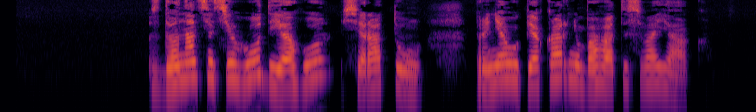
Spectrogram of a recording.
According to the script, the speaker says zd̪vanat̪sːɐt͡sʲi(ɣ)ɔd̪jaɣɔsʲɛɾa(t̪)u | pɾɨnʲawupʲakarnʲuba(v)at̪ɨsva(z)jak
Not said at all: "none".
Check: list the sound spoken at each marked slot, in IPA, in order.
ɣ, t̪, ɣ, none

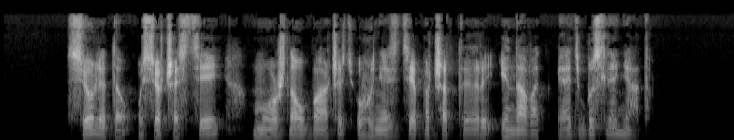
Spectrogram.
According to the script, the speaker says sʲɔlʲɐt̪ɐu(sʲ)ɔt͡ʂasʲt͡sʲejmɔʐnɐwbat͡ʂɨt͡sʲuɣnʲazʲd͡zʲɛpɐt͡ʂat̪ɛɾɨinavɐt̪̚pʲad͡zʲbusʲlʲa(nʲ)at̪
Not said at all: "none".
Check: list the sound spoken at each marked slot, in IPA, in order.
sʲ, nʲ

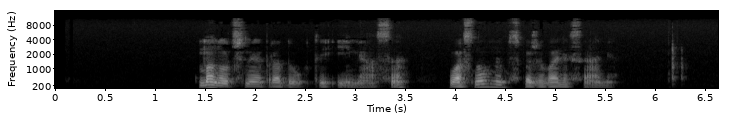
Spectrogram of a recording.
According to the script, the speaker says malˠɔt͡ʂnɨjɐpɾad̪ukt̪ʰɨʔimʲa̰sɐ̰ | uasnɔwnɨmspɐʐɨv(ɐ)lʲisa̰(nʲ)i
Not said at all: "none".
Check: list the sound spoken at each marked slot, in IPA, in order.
a, mʲ

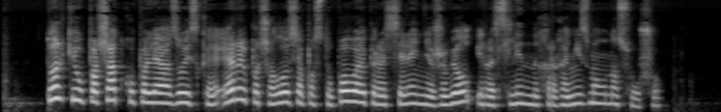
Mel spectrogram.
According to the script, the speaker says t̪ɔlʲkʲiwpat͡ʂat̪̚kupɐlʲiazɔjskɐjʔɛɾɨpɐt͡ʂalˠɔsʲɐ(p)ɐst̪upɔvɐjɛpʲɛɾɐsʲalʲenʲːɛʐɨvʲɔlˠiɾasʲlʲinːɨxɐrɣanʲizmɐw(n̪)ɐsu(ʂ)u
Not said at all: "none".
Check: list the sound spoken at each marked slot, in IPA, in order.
p, n̪, ʂ

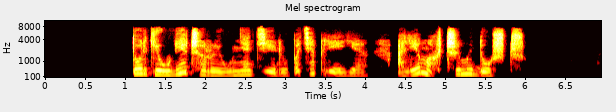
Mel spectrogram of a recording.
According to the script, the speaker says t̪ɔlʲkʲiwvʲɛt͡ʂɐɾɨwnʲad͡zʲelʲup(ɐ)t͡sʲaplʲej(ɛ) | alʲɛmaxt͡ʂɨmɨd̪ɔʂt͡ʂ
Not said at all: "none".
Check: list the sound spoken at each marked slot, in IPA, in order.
ɐ, ɛ

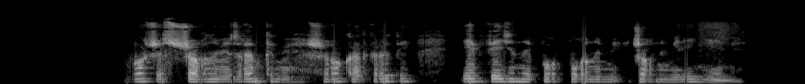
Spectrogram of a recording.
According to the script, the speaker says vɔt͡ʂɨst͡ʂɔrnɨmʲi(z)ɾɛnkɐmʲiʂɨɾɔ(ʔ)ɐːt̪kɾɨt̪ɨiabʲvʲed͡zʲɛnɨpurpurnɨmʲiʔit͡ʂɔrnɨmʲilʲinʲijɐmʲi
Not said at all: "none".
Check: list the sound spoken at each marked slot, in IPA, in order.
z, k

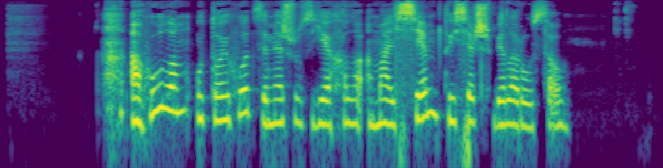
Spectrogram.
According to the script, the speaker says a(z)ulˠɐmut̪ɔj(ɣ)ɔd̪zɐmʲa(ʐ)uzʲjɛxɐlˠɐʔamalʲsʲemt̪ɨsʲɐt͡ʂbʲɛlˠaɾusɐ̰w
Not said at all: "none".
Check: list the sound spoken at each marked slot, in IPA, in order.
ɣ, ɣ, ʐ

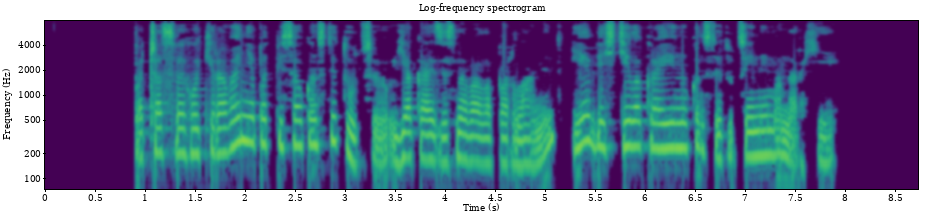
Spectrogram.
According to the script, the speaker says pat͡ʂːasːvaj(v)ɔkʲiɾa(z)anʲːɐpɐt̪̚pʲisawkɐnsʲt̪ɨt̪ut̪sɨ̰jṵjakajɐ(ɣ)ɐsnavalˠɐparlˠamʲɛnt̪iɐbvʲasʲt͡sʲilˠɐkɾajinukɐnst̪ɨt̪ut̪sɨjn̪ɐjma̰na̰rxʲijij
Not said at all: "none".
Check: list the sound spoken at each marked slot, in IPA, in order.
ɣ, v, z

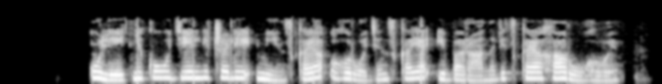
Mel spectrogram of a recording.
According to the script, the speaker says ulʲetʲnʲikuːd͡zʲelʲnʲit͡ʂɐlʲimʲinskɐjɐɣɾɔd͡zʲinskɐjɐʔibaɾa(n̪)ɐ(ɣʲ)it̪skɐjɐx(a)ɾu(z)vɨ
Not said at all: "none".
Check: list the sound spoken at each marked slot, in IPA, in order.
n̪, vʲ, a, ɣ

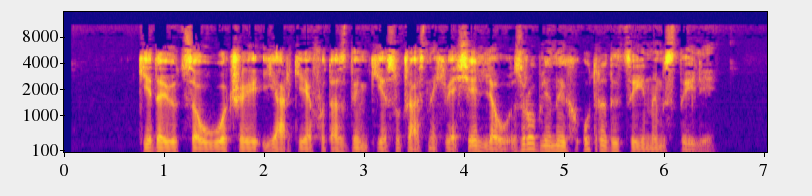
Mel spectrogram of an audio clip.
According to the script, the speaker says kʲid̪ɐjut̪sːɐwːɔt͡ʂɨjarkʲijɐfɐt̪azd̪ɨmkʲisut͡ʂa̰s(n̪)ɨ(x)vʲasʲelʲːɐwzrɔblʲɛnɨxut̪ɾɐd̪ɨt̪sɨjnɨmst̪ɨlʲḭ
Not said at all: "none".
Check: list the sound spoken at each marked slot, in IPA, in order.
n̪, x

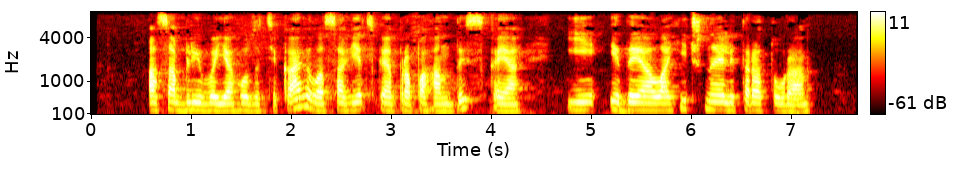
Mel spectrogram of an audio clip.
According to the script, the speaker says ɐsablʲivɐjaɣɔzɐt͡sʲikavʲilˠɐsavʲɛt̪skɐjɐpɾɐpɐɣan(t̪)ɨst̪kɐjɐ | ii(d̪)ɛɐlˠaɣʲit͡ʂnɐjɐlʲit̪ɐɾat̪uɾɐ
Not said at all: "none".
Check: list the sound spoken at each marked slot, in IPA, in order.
d̪, d̪

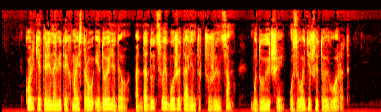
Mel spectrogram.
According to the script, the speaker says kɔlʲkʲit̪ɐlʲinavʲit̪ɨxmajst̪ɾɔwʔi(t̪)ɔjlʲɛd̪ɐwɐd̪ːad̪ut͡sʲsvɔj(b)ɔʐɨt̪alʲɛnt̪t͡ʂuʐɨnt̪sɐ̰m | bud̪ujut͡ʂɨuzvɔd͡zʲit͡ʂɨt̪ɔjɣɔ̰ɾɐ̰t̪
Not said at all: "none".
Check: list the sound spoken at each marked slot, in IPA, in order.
d̪, b

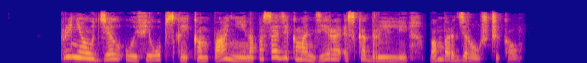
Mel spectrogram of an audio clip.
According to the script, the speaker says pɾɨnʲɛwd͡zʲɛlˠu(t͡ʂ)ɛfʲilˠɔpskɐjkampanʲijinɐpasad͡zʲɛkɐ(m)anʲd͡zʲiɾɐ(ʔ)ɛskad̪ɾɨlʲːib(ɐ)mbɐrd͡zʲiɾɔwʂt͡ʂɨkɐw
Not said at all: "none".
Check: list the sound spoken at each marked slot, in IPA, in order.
none, m, ʔ, ɐ

